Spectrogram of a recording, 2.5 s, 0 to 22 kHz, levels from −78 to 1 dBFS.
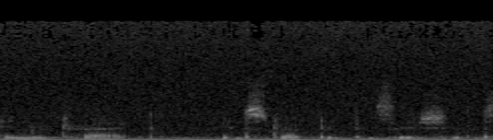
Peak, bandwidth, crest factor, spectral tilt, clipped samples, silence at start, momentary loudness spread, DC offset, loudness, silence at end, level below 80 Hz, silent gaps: -28 dBFS; 19 kHz; 16 dB; -4 dB/octave; under 0.1%; 0 s; 6 LU; under 0.1%; -44 LUFS; 0 s; -48 dBFS; none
